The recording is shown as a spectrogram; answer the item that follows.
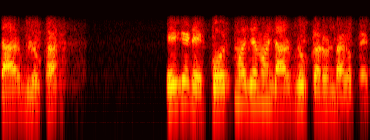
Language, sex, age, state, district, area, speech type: Marathi, male, 18-30, Maharashtra, Thane, urban, conversation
